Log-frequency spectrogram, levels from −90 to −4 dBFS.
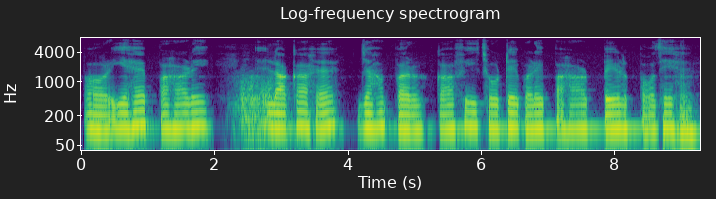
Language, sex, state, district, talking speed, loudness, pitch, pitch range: Hindi, male, Uttarakhand, Tehri Garhwal, 90 wpm, -19 LUFS, 115 Hz, 110-120 Hz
